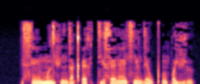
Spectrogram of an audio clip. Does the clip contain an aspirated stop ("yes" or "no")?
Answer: no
